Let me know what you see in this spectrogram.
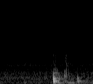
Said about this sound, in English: I need another sip of coffee because my throat is asking me to take one.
